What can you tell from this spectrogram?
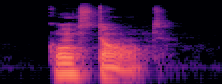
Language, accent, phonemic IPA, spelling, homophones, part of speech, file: French, France, /kɔ̃s.tɑ̃t/, constante, constantes, adjective / noun, LL-Q150 (fra)-constante.wav
- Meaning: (adjective) feminine singular of constant; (noun) constant (quantity that remains at a fixed value throughout a given discussion)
